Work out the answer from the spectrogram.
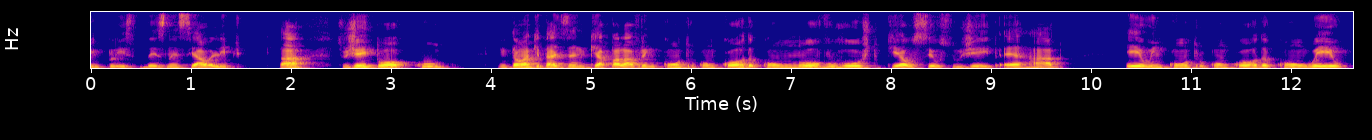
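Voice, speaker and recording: Man, teacher, exam walkthrough, warm mellow tone, repeats key words, asks and answers his own questions. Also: fairly low pitch.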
